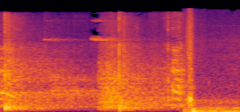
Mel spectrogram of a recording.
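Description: A basketball bouncing on a hardwood court: a few separate bounces, with voices around them.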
